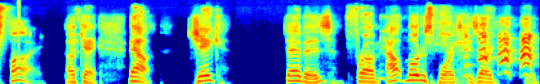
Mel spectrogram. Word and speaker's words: Thiewes: We've already- It's pronounced Thiewes. It's German, at least we're Ah, pretty sure. We were going with Oh. Thiewes.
